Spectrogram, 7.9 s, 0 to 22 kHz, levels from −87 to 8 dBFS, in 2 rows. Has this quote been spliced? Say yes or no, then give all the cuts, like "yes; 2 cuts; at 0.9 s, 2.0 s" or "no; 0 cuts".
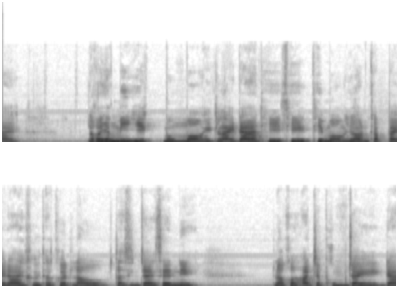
no; 0 cuts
